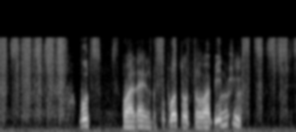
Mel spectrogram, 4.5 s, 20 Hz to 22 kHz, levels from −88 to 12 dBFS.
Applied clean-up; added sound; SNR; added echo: neural diffusion model UNIVERSE++.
